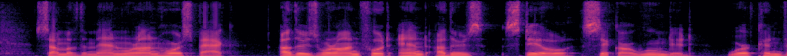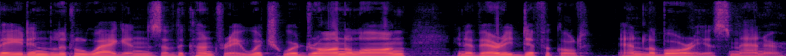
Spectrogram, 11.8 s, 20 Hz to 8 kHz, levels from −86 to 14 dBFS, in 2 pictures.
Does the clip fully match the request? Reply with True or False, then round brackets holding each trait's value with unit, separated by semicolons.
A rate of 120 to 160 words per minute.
False (185 wpm)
